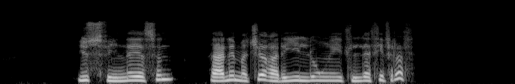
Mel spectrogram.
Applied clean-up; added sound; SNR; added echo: none; none; none; none.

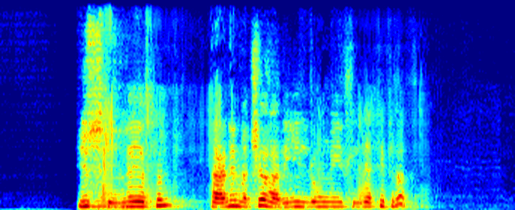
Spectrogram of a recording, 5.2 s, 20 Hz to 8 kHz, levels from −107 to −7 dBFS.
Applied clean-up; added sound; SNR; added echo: neural mask model DeepFilterNet 3.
